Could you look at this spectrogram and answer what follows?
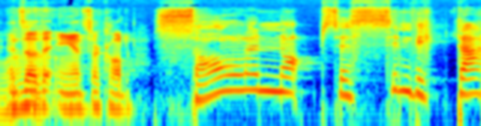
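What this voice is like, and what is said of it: Put-on Icelandic-sounding accent. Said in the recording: “What accent did you think you were putting on? ... It sounded like Icelandic.”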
